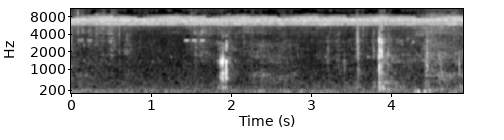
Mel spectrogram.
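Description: Field insects chirring in a steady, high-pitched chorus, with two short light clicks about two and four seconds in as the wire grill basket holding the fish is handled.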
